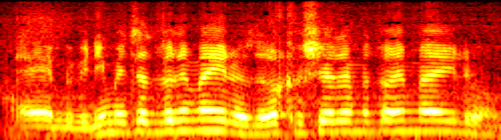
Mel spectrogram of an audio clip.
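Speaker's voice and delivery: usual speaking voice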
